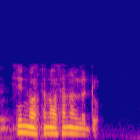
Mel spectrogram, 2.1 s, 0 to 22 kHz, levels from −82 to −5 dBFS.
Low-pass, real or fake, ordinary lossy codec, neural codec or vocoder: 7.2 kHz; fake; AAC, 16 kbps; codec, 16 kHz, 16 kbps, FreqCodec, smaller model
